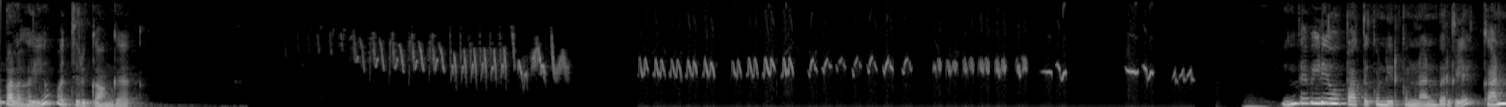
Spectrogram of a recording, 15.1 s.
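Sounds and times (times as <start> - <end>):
bird chirping in fast runs: 3.0 - 5.8, 6.4 - 12.6.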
